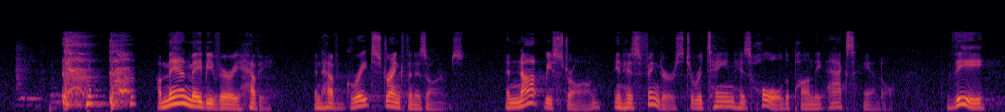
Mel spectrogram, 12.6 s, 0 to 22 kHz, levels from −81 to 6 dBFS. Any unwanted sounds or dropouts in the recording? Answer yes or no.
yes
